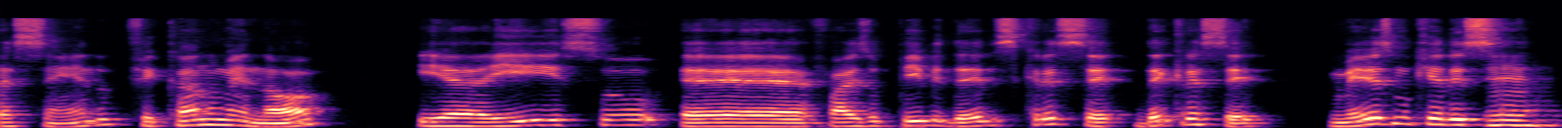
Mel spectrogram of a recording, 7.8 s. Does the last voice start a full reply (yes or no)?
no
